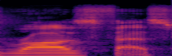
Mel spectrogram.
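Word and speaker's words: RoSfest: in parentheses he says by the way you can pronounce it as Ross Fest I guess because on the episode I was saying Ros Fest or something but yeah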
